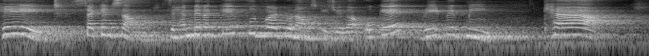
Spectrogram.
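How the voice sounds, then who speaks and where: A woman with a high voice teaches a phonics lesson at an unhurried, patient pace. She asks a question and answers it herself. The sound rings through a bare room with a long, heavy reverb. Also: expressive, bright, forceful tone, a little hiss or hum. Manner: slow, patient, mixes Hindi and English, asks questions and answers them. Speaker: English teacher.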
